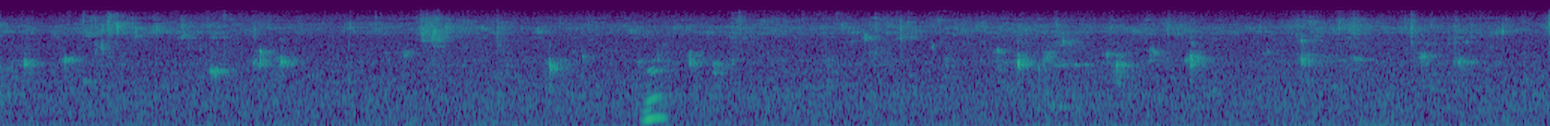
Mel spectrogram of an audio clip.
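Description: Faint crackle of eggplant slices deep-frying in hot oil, with small irregular pops scattered throughout.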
